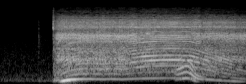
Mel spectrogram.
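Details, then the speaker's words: Einhell oscillating multitool with long-standing stop-start fault: motor kicks in suddenly from silence, then wavers in pitch as it runs; intermittent cut-out from a burnt brush terminal connection. "oh no it stopped again so it's stopping and starting of its own free whe"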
